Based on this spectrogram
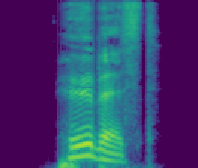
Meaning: second-person singular subjunctive II of heben
- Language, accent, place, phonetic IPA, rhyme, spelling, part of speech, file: German, Germany, Berlin, [ˈhøːbəst], -øːbəst, höbest, verb, De-höbest.ogg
